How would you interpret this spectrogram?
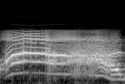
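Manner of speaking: very high shriek of fright; high scream. Retold or imitated. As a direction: shriek as the ship drops. Pedro voiced screaming.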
